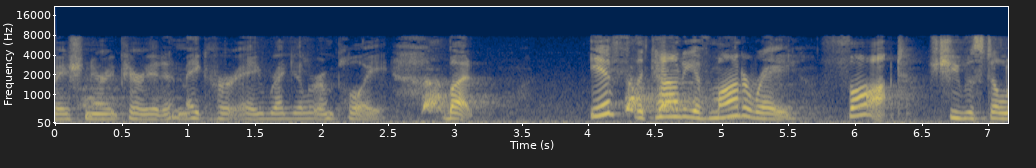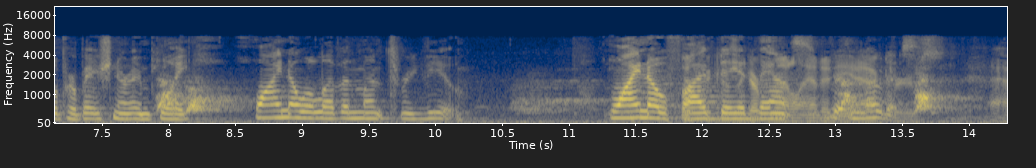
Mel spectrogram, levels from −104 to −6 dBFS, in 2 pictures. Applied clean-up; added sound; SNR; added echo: none; Bark; 8 dB; none.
